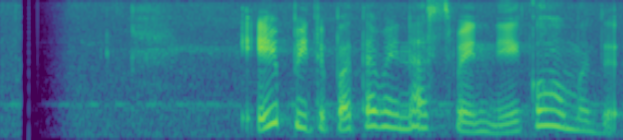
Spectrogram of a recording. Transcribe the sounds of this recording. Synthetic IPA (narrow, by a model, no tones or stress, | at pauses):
eːpiʈipat̪aʋenɐsʋenːeːkoɦoməd̪ə̰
